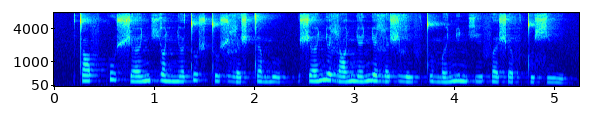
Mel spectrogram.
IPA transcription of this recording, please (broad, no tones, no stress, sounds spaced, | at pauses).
t ɒ f k u ʃ ɜ ɲ ç ɒ ɲ ə t u ʃ t u ʃ ɮ ə ʃ t ɜ m u | ʃ ɜ ɲ ə ɮ ɒ ɲ ɛ ɲ ɛ ɮ ɜ ʃ ɮ i f tʷ ɛ m ə ɲ i ɲ ç i f ɜ ʃ ɾ ə f tʷ ə ɕ i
